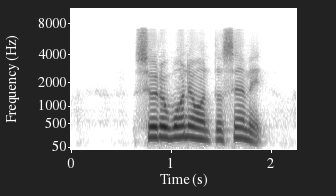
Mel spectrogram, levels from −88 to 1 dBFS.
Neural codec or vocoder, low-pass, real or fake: codec, 16 kHz, 0.2 kbps, FocalCodec; 7.2 kHz; fake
